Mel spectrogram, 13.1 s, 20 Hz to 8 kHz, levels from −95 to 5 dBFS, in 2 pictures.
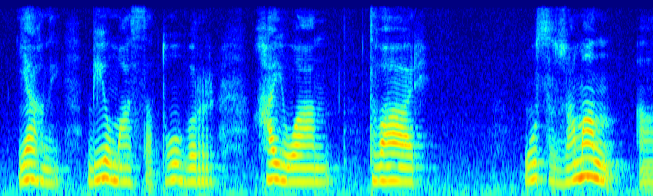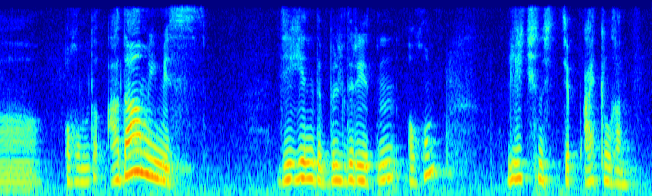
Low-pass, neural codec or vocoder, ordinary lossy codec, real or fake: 7.2 kHz; none; none; real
